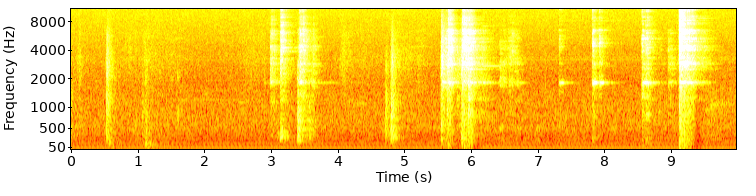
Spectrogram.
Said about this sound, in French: L'homme revient avec un plateau. Dessus, il y a une assiette, du fromage, du pain et une bouteille de coca. Il dépose sur la table basse.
